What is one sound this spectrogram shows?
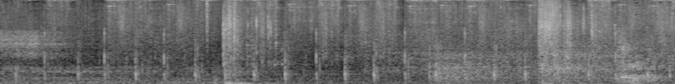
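Blades clash and strike with sharp metallic hits.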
